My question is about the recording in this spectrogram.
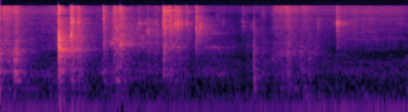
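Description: A few light clicks and clinks, the sharpest about half a second in: a glass spice jar and measuring spoons being handled and the jar opened over a stainless steel mixing bowl.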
